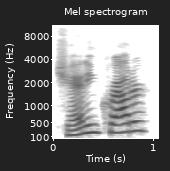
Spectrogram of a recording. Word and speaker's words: Channing Crowder: So it's, was it Channing Crowder? Is that his, or? – Yeah, what's yes, I think that's how it's pronounced, yes.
